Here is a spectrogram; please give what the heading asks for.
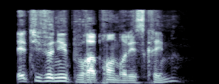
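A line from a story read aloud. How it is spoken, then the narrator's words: Plain. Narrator (French): demanda Galad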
